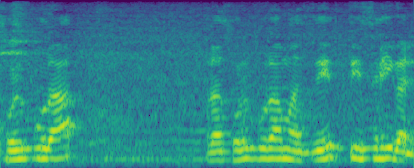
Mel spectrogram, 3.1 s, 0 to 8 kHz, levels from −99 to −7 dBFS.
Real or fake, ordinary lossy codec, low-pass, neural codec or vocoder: fake; none; none; codec, 16 kHz, 8 kbps, FreqCodec, larger model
